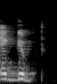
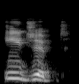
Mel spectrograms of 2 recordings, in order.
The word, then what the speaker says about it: Egypt: Not Egypt. That's Tamil. It's Egypt.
